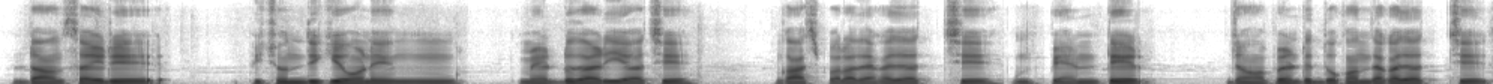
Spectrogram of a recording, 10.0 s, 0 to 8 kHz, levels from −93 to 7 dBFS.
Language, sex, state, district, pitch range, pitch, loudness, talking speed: Bengali, male, West Bengal, Paschim Medinipur, 110-115 Hz, 110 Hz, -20 LUFS, 110 wpm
